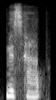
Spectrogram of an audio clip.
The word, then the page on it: mishap: Indian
